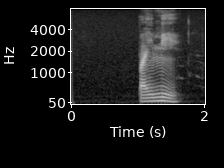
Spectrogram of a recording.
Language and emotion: Russian, neutral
